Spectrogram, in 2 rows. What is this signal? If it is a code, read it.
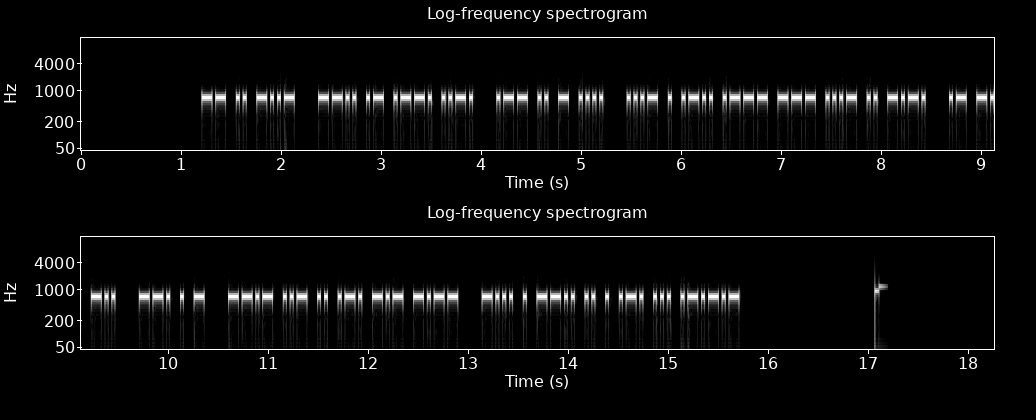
Morse code, heard as a keyed tone, about 34 wpm, 700 Hz. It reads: MIX ZAPF WITH VELJOVIC AND GET QUIRKY BEZIERS.
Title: Pangram Challenge v2 - 35wpm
